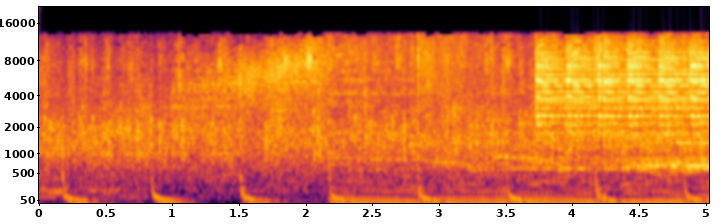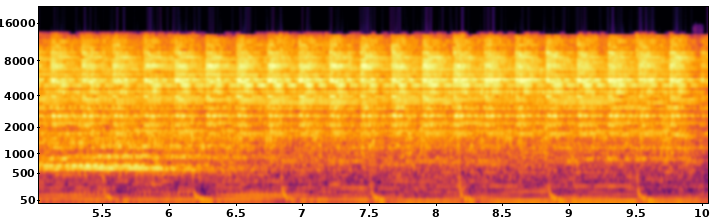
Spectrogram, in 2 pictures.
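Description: Applause over upbeat music with a steady beat of about two thumps a second; about four seconds in, the New York Stock Exchange's opening bell starts ringing continuously.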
